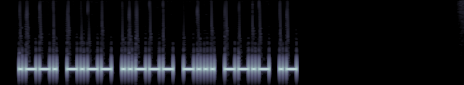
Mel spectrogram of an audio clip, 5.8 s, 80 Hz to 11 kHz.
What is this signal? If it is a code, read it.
Morse code, heard as a keyed tone, about 28 wpm, 700 Hz. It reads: PY2BQA
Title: DXCC-100 Call Signs - 6 Characters - Repeated 3x - 28wpm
